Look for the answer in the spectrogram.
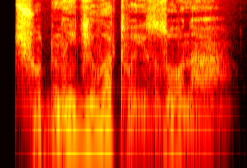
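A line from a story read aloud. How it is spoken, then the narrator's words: Muttering vulture. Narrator (Russian): пробормотал гриф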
